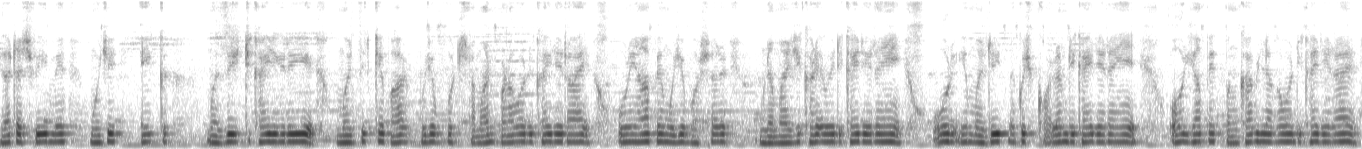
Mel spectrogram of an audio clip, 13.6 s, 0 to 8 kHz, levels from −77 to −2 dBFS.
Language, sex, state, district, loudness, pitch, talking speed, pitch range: Hindi, male, Rajasthan, Churu, -30 LUFS, 155 Hz, 240 wpm, 150-155 Hz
